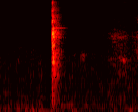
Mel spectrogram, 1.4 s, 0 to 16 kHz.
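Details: 8-pin glass relay in a push-button hold (latching) circuit, powered with phase and neutral: one sharp clean click as the relay pulls in, then quiet; latching normally.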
